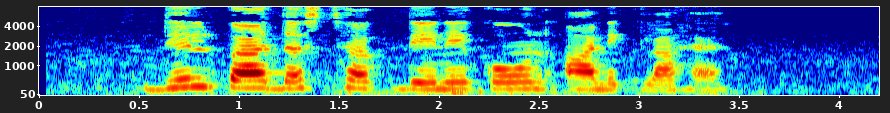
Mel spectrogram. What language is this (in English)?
Urdu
